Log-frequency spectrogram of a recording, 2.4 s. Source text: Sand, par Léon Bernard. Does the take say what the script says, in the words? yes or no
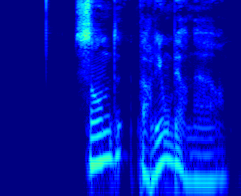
yes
